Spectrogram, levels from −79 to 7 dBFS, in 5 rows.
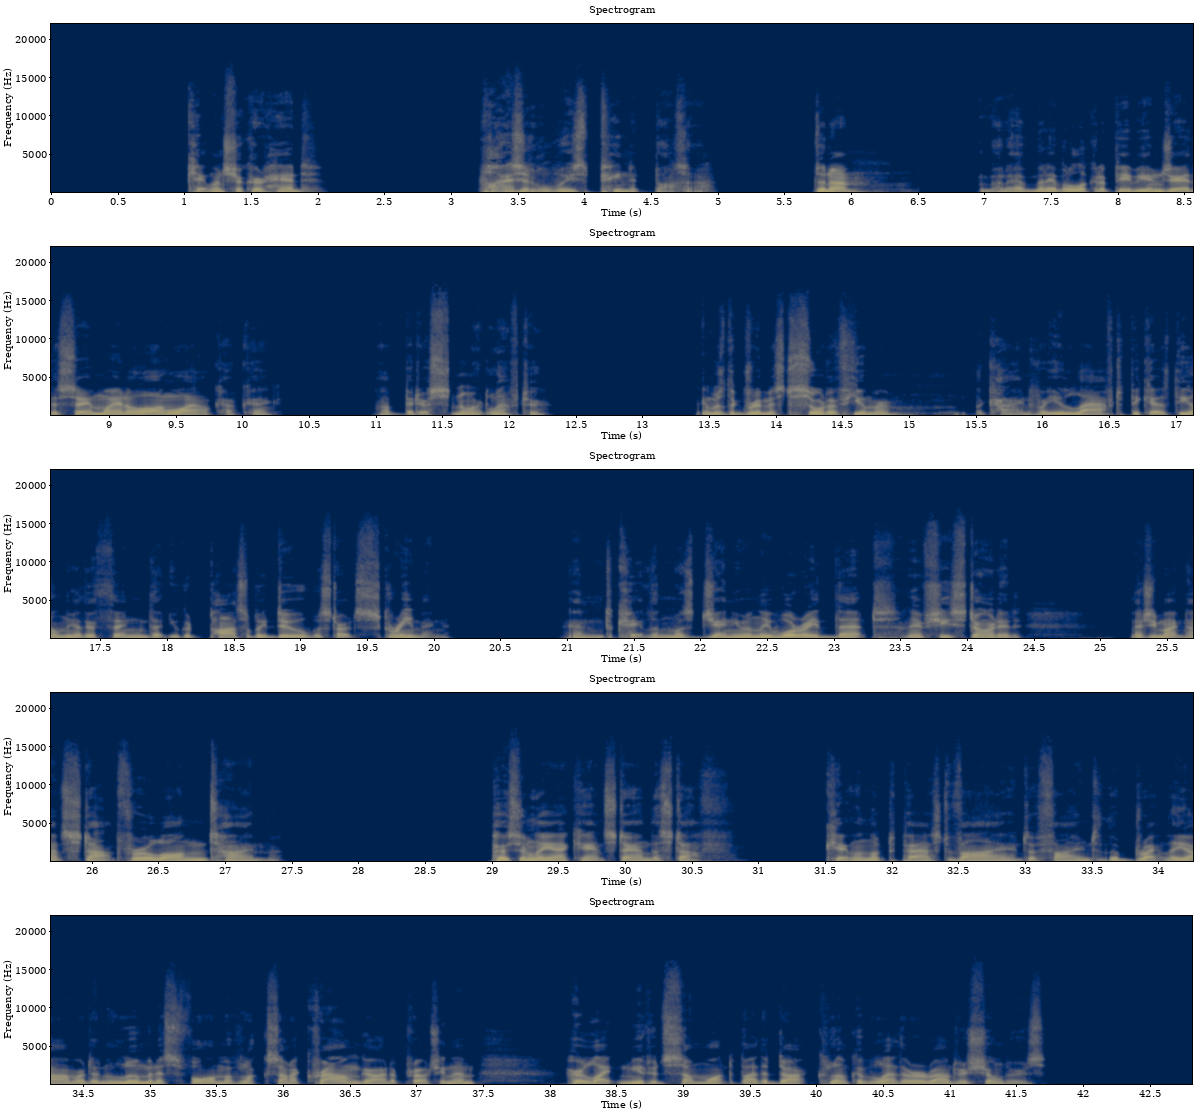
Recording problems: none

